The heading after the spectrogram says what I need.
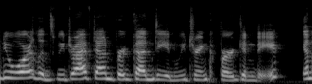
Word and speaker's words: Burgundy: Spelled Burgundy, but Burgundy Street. And the Uber driver said, yeah, in New Orleans, we drive down Burgundy and we drink Burgundy.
